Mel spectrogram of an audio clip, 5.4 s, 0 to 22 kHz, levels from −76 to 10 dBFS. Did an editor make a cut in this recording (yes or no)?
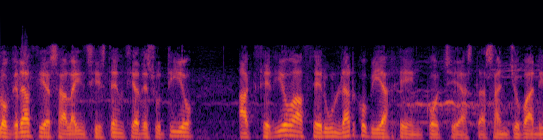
no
